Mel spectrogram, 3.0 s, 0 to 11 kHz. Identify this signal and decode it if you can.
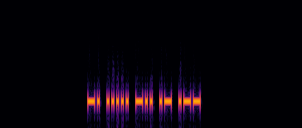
Morse code, heard as a keyed tone, about 48 wpm, 700 Hz. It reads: N5DAW
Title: USA Call Signs - 5 Characters - Repeated 3x - 50wpm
